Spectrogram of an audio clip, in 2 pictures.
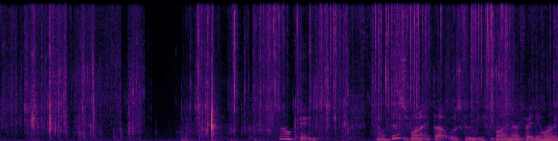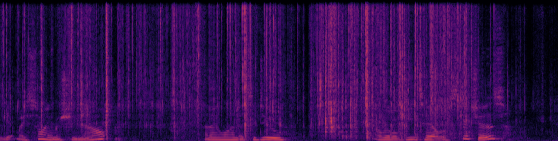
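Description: A plastic sheet crinkles and rustles.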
